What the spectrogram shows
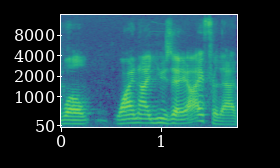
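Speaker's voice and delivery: ordinary delivery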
